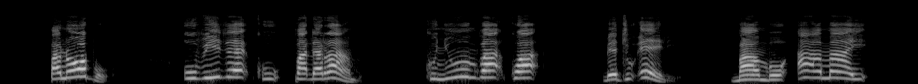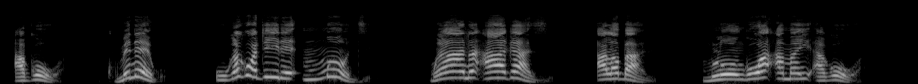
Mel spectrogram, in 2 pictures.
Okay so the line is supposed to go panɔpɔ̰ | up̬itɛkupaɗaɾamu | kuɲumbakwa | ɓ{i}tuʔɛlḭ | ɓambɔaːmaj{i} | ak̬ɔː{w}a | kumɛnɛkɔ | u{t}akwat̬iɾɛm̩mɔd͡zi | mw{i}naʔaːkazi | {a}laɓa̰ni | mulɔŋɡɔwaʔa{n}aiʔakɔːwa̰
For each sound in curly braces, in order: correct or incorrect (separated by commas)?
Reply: incorrect, correct, correct, incorrect, incorrect, correct, incorrect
